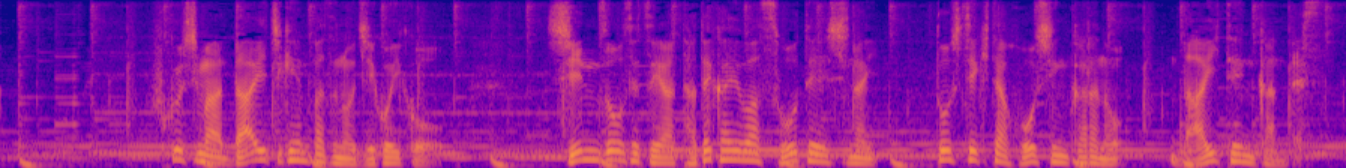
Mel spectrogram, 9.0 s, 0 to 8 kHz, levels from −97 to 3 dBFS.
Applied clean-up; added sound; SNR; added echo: none; none; none; none.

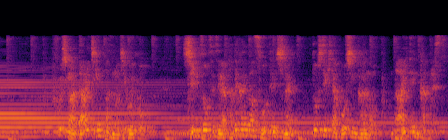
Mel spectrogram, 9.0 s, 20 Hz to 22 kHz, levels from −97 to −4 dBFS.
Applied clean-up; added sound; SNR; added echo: none; Piano; 7 dB; reverberation time 0.7 s.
